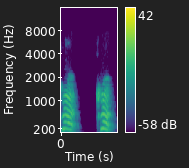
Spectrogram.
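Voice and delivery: "ker" as a short open gah-like syllable; English sound of girl. Shown as a demonstration. Teacher shows how girl sounds in English, short soft "ker". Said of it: "ang sounds ng girl sa English ay".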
